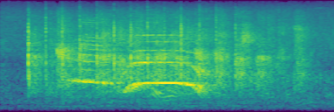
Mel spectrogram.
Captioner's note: many applauding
